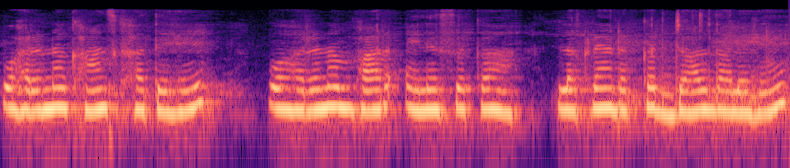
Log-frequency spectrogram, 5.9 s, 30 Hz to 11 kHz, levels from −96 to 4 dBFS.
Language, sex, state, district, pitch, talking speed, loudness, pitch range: Hindi, female, Telangana, Hyderabad, 235 Hz, 140 wpm, -11 LUFS, 230-245 Hz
